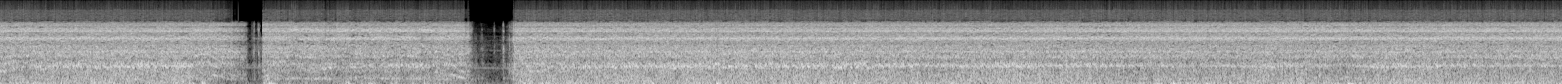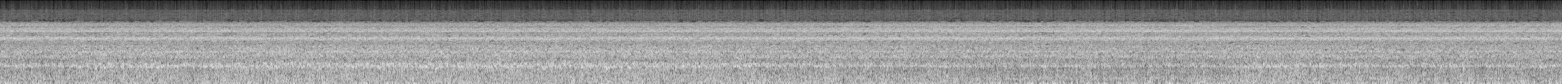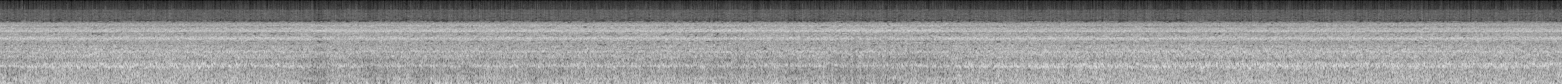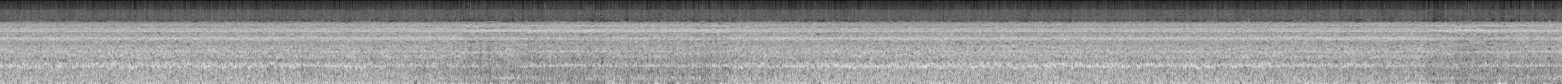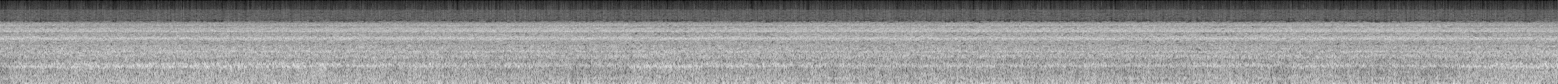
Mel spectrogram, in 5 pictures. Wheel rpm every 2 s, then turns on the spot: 180, 130, 120, 210, 230, 230, 230, 230, 220, 210, 210, 220, 230, 230, 230, 230, 220, 230, 230, 230, 220, 210, 220, 210, 220, 230, 230, 220, 210, 230, 230, 220, 210, 230, 230, 230, 230, 230, 220.
none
